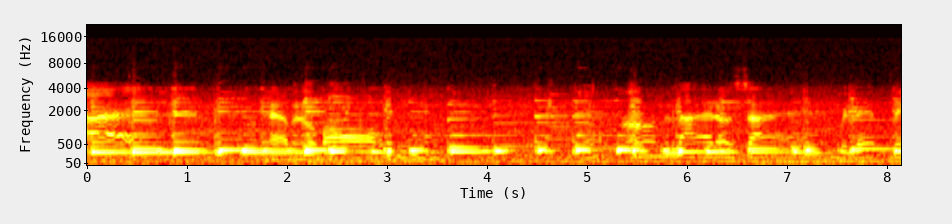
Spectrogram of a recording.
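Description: Ukulele strummed in a steady rhythm of chords, about two strums a second, as an instrumental passage between sung lines.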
